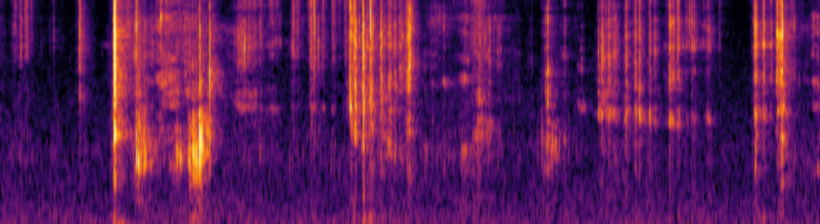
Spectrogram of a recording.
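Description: A metal blade carves and scrapes flakes off a solid oval cream bar of dry soap held in the hand. The result is a series of crisp, dry, high-pitched scraping and crunching bursts with short pauses between strokes, and no low end.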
